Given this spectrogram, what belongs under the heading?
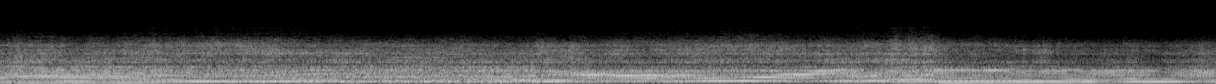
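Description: Radio-drama engine effect for a fast car: a continuous, loud engine roar that holds steady throughout with slight swells, alone with no voices.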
